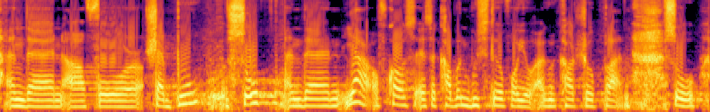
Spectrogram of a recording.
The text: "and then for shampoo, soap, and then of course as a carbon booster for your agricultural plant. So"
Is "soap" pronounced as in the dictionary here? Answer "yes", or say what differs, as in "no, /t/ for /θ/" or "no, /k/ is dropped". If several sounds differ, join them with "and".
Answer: yes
